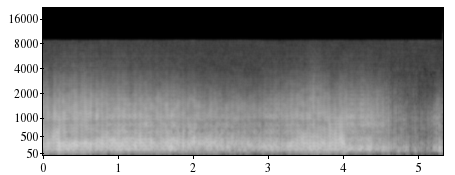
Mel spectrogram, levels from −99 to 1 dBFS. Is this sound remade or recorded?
remade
